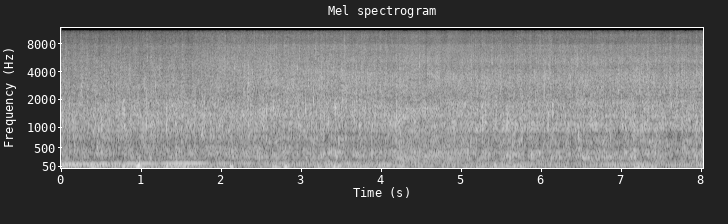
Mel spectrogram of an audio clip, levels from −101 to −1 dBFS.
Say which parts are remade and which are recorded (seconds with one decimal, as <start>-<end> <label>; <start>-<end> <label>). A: 0.0-4.2 recorded; 4.2-5.1 remade; 5.1-8.0 recorded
